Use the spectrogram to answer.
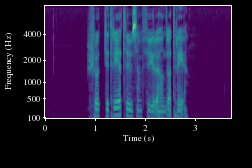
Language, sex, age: Swedish, male, 38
